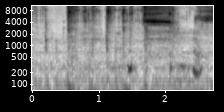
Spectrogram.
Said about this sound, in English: Although they are thicker bags than Lego bags. Mm. Keeping them safe. Keeping them safe. Just going to crunch some bags. Make crunch myself feel included.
